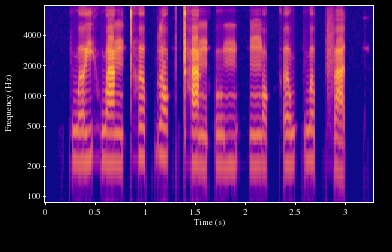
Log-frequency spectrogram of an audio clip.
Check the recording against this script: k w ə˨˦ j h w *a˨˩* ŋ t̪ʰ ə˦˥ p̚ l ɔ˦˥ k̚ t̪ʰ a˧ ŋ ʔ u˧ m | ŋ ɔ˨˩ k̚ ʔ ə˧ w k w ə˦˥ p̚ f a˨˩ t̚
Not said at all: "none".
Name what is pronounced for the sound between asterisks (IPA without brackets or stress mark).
a˧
